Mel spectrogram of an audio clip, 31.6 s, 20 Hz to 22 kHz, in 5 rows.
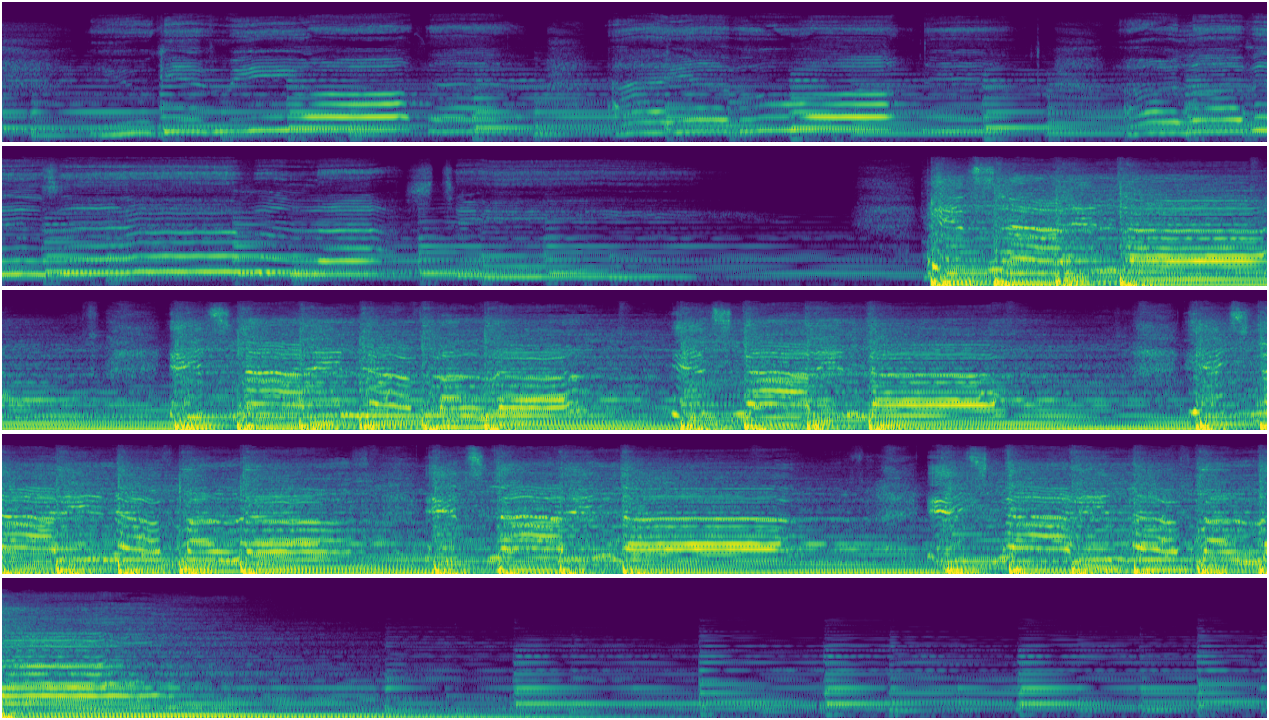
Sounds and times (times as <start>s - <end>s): Music: 0.0s - 31.6s.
